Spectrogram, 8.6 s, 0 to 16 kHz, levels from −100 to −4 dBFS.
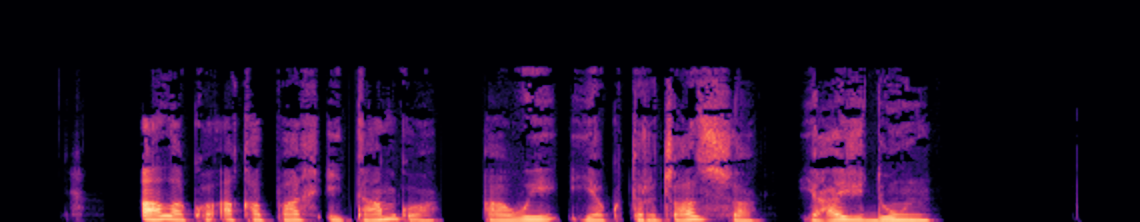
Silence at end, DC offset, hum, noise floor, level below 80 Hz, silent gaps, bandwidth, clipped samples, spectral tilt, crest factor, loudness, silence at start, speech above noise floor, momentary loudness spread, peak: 1.6 s; under 0.1%; none; under -90 dBFS; -70 dBFS; 3.32-3.60 s, 4.20-4.24 s, 4.67-4.71 s, 5.81-5.98 s; 10.5 kHz; under 0.1%; -6 dB/octave; 22 dB; -21 LUFS; 1.05 s; over 70 dB; 13 LU; 0 dBFS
